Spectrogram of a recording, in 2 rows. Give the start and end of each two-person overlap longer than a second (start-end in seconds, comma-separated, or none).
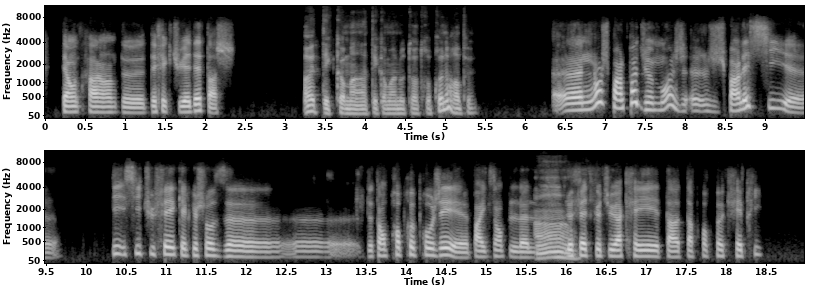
none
